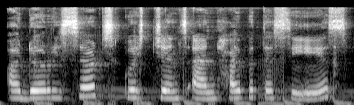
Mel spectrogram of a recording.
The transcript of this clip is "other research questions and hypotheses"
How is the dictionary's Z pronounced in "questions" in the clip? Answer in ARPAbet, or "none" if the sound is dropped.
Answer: S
